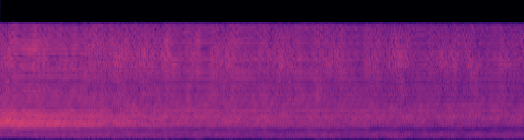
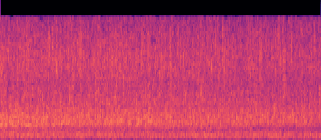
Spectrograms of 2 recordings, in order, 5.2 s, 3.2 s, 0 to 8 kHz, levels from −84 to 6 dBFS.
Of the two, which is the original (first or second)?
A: second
